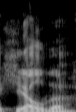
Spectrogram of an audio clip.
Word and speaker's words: Helder: I know you've sort of switched the things around, but Sony Glasby likes to call him Hela because he can't say his name properly.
